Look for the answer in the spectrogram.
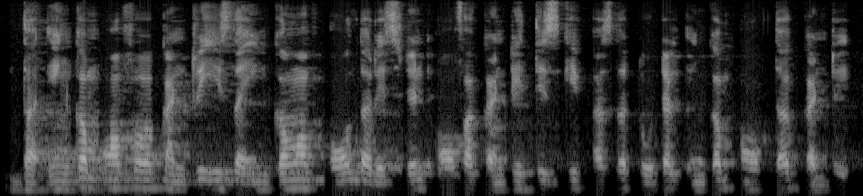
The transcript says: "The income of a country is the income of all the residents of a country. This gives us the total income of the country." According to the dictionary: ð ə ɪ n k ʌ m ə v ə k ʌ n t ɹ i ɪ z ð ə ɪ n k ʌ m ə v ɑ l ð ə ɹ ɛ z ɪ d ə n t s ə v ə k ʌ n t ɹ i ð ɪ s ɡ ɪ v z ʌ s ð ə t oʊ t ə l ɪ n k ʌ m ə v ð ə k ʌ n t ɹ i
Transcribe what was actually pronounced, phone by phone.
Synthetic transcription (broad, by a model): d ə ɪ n k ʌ m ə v ə k ʌ n t ɹ i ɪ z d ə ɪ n k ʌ m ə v ɑ l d ə ɹ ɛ s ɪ d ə n t ə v ə k ʌ n t ɹ i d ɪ s ɡ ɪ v ʌ s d ə t oʊ t ə l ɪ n k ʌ m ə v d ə k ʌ n t ɹ i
